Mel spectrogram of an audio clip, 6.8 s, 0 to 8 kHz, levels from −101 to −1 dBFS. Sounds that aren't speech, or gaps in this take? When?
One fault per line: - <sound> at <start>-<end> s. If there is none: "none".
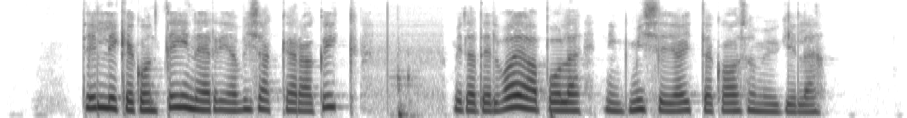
- thud at 2.9-3.2 s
